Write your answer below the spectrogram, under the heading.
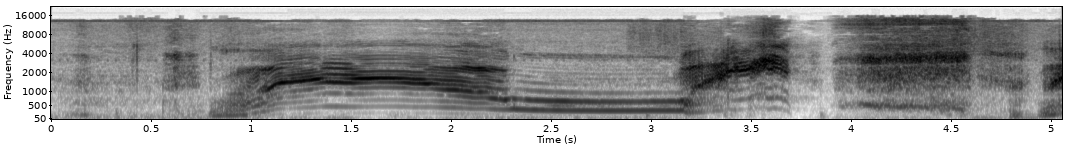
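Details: Angry domestic cat letting out one sustained wailing howl that rises, holds steady for about two seconds and then sinks, followed by a shorter harsh, hissing cry.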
